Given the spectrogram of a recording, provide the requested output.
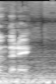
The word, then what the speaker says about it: tsundere: Tsundere, Tsundere. yeah. What is this tsundere? You looked it up, Freddie. You should know. It means Or more that- correctly pronounced tsundere.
